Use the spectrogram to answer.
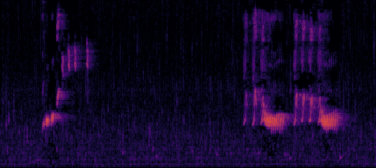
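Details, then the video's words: Song thrush delivering loud, ringing whistles with high overtones and scratchy notes, in short bursts separated by pauses, over a background of steady hiss. "Голоса птиц. Дрозд певчий (Turdus philomelos)"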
